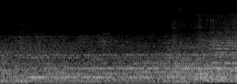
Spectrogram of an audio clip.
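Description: Background music with held notes that change every half second or so, over a steady noise bed.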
